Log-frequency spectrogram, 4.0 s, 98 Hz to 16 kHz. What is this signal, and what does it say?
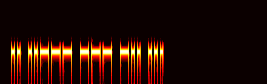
Morse code, heard as a keyed tone, about 27 wpm, 700 Hz. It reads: I2ODS
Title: DXCC-100 Call Signs - 5 Characters - 28wpm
